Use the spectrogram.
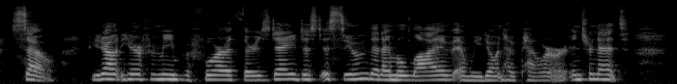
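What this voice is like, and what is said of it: Strained, failing voice. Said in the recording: “as you can hear, my voice is about to die.”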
